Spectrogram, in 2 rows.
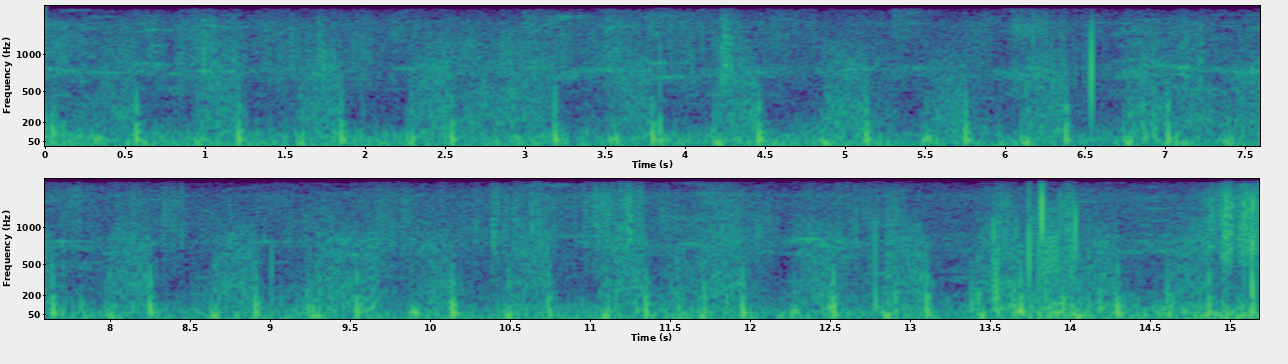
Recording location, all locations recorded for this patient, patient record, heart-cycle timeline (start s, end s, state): aortic valve (AV)
aortic valve (AV)+pulmonary valve (PV)+tricuspid valve (TV)+mitral valve (MV)
#Age: Child
#Sex: Female
#Height: 128.0 cm
#Weight: 26.8 kg
#Pregnancy status: False
#Murmur: Present
#Murmur locations: aortic valve (AV)+mitral valve (MV)+pulmonary valve (PV)+tricuspid valve (TV)
#Most audible location: tricuspid valve (TV)
#Systolic murmur timing: Holosystolic
#Systolic murmur shape: Plateau
#Systolic murmur grading: II/VI
#Systolic murmur pitch: Medium
#Systolic murmur quality: Harsh
#Diastolic murmur timing: nan
#Diastolic murmur shape: nan
#Diastolic murmur grading: nan
#Diastolic murmur pitch: nan
#Diastolic murmur quality: nan
#Outcome: Abnormal
#Campaign: 2015 screening campaign
0.00	0.08	unannotated
0.08	0.28	diastole
0.28	0.38	S1
0.38	0.52	systole
0.52	0.68	S2
0.68	0.92	diastole
0.92	1.04	S1
1.04	1.18	systole
1.18	1.32	S2
1.32	1.58	diastole
1.58	1.68	S1
1.68	1.82	systole
1.82	1.92	S2
1.92	2.22	diastole
2.22	2.36	S1
2.36	2.50	systole
2.50	2.62	S2
2.62	2.90	diastole
2.90	3.02	S1
3.02	3.16	systole
3.16	3.26	S2
3.26	3.52	diastole
3.52	3.64	S1
3.64	3.78	systole
3.78	3.92	S2
3.92	4.16	diastole
4.16	4.28	S1
4.28	4.42	systole
4.42	4.54	S2
4.54	4.82	diastole
4.82	4.94	S1
4.94	5.10	systole
5.10	5.20	S2
5.20	5.48	diastole
5.48	5.58	S1
5.58	5.72	systole
5.72	5.82	S2
5.82	6.08	diastole
6.08	6.20	S1
6.20	6.36	systole
6.36	6.46	S2
6.46	6.74	diastole
6.74	6.84	S1
6.84	7.00	systole
7.00	7.14	S2
7.14	7.36	diastole
7.36	7.46	S1
7.46	7.62	systole
7.62	7.74	S2
7.74	7.98	diastole
7.98	8.08	S1
8.08	8.22	systole
8.22	8.34	S2
8.34	8.62	diastole
8.62	8.74	S1
8.74	8.88	systole
8.88	9.00	S2
9.00	9.22	diastole
9.22	9.38	S1
9.38	9.52	systole
9.52	9.62	S2
9.62	9.86	diastole
9.86	9.98	S1
9.98	10.08	systole
10.08	10.20	S2
10.20	10.46	diastole
10.46	10.58	S1
10.58	10.70	systole
10.70	10.84	S2
10.84	11.05	diastole
11.05	11.18	S1
11.18	11.30	systole
11.30	11.46	S2
11.46	11.68	diastole
11.68	11.80	S1
11.80	11.90	systole
11.90	12.02	S2
12.02	12.26	diastole
12.26	12.36	S1
12.36	12.48	systole
12.48	12.62	S2
12.62	12.82	diastole
12.82	12.94	S1
12.94	13.06	systole
13.06	13.18	S2
13.18	13.42	diastole
13.42	13.52	S1
13.52	13.62	systole
13.62	13.78	S2
13.78	13.98	diastole
13.98	14.16	S1
14.16	14.26	systole
14.26	14.35	S2
14.35	15.18	unannotated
